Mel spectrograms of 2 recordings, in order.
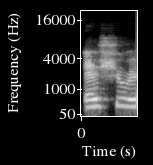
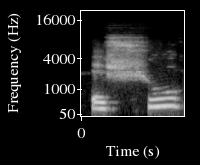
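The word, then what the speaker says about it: Exu: Eshu, in case you guys were wondering, Eshu is spelled E-X-U with a little at the end.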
